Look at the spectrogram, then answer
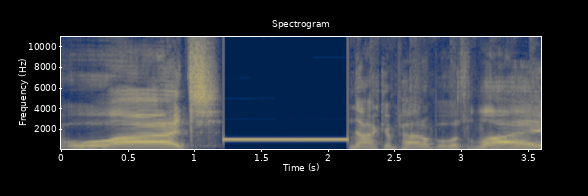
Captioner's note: screen beeps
